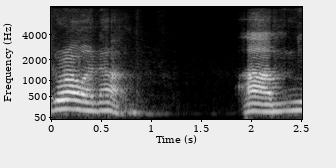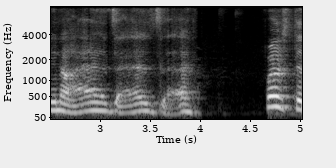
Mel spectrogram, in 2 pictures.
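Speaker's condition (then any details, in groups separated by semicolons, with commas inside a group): Cerebral palsy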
